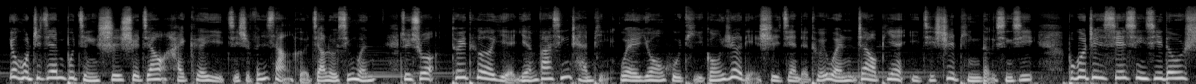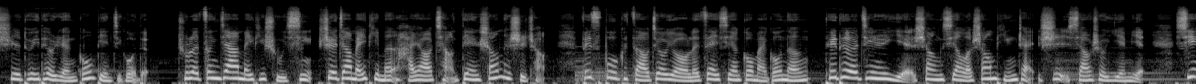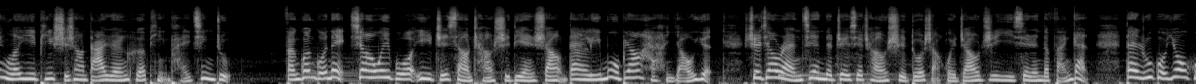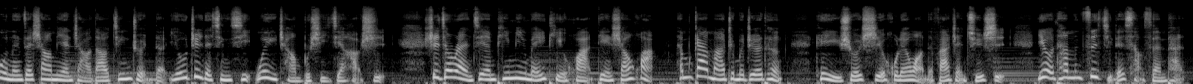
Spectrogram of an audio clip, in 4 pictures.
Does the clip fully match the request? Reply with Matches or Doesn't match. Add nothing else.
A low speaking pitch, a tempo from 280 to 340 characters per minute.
Doesn't match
